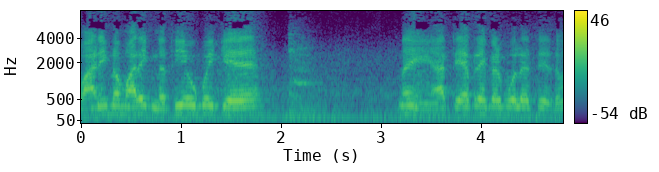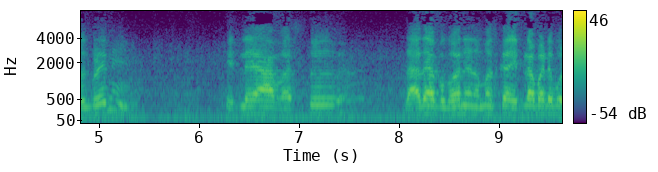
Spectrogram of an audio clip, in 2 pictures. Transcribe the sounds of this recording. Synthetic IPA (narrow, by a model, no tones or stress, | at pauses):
ʋaɽ̃iknomaliknət̪ʰieʋũkoike | nəɦĩaʈepɾekəɾɓolet͡ʃʰesəməd͡ʒbəɽenəi | eʈleaʋəst̪u | d̪ad̪abʱəɡʱʋanenəməskaɾeʈlamaʈeɓo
